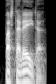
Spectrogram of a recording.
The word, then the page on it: pasteleiro: galega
